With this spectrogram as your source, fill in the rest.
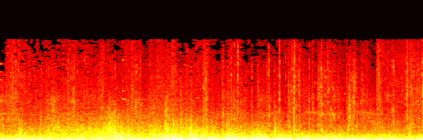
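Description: Loud explosions boom and rumble nearby.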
